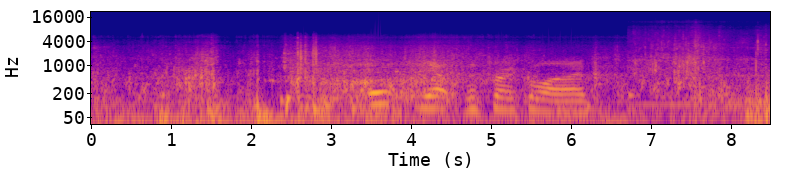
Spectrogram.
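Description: Seawater splashing and sloshing against the boat's hull as a sand tiger shark thrashes at the surface and swims free after the line breaks, with short excited voices over it in the middle.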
